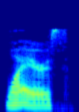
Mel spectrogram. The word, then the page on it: wires: British English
